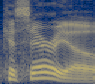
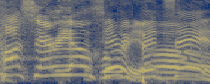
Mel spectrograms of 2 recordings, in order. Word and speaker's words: Caserio: the general manager of the Houston Texans Nick cerio C Caserio Tom Brady said sario he doesn't know yeah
